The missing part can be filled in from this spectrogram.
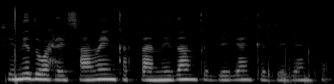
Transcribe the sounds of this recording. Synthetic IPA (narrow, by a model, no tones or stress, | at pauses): ʃɪnɪd̪wɑħɑjsaːmɛjŋkʰɐrt̪ʰaːnːɪðaːmkʰɐd̪ɛːɣaːŋkʰɐd̪ɛːɣaːŋkʰɐ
